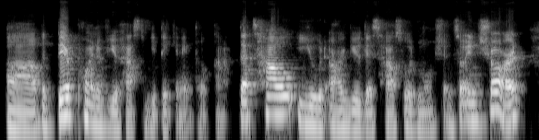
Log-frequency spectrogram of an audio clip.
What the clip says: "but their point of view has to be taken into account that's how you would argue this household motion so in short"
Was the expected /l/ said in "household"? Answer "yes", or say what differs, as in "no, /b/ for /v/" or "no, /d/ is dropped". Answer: no, /l/ is dropped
